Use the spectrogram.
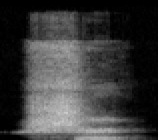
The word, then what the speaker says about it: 是: Its pronunciation is shi. Shi. So that same initial as shang above, sh, with like the ending of r, sun. Shi.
